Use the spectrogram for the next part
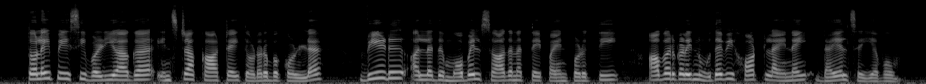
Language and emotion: Tamil, neutral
